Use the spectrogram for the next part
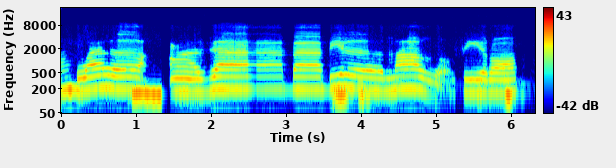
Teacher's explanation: Wal A-nya pendek, za-nya panjang, terus maghfirah pendek karena tidak ada tanda panjang.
